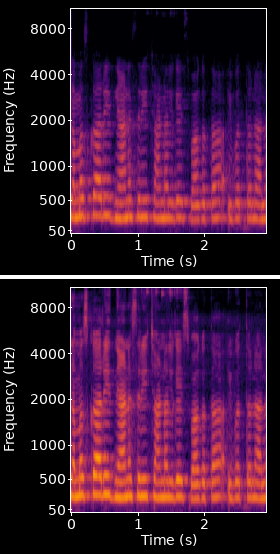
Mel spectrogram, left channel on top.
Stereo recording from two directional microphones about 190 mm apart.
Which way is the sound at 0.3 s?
30° right (ahead or behind).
